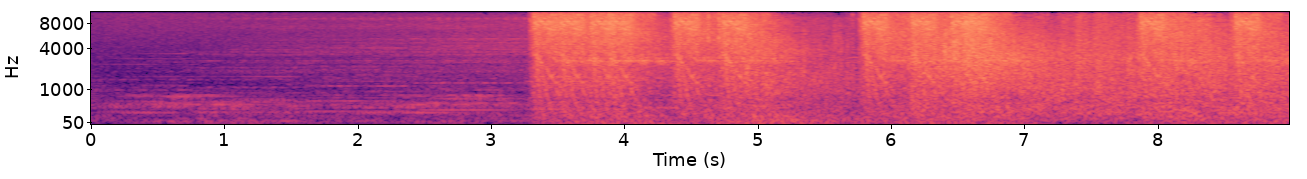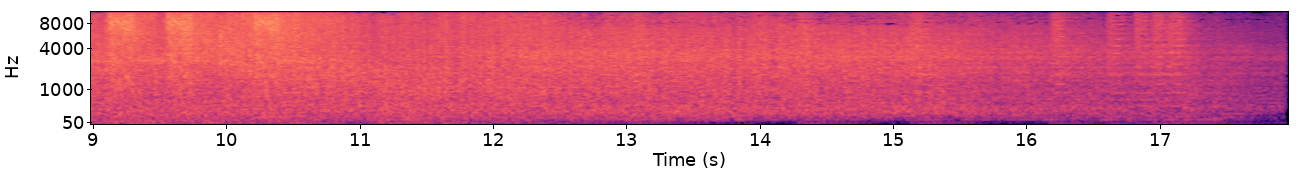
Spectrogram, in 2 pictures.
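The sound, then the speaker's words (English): Quantum torpedoes strike a cube-shaped alien starship and destroy it: a low hum gives way to a sudden, heavy blast, then a long, roaring, rumbling explosion that slowly fades. “arm a batch of quantum torpedoes and fire.”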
